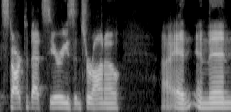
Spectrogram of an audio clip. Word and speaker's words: Toronto: That year to me, that was the melt in Toronto. Yes. Or Toronto. Sorry, you don't pronounce the second T. Toronto.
